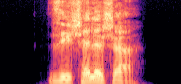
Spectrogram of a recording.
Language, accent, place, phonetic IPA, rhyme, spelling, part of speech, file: German, Germany, Berlin, [zeˈʃɛlɪʃɐ], -ɛlɪʃɐ, seychellischer, adjective, De-seychellischer.ogg
- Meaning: inflection of seychellisch: 1. strong/mixed nominative masculine singular 2. strong genitive/dative feminine singular 3. strong genitive plural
